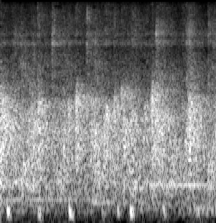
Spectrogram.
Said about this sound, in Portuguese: Dê um aplauso forte a Jesus.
